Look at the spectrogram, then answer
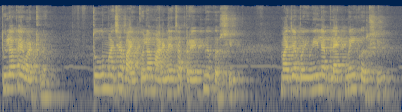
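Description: A woman's voice: on the high side, fairly even intonation, normal speed, far from the mic, lightly acted. A woman reading as a stern male police officer. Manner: firm, threatening. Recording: echoey room, faint noise.

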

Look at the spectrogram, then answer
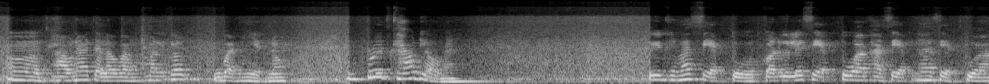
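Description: A middle-aged woman with an Isan accent chatting casually on a live stream, thanking viewers and mixing dialect words into her talk. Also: mid-range voice. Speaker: livestream seller. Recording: echoey room with background noise.

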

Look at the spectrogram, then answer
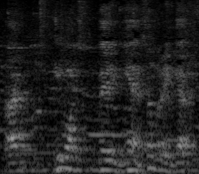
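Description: Chanting numbers in a quick, repetitive rhythm, a man with a slightly high voice runs a live auction, talking very fast over background music. He's in an echoing metal-walled storage corridor, recorded from a camera a few metres off.

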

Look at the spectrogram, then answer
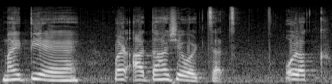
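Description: A woman's voice: medium pitch, fairly even intonation, slow pace, a little hiss or hum, close to an everyday voice. A woman reading as a cool, evasive young man. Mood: teasing. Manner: cool, matter-of-fact.

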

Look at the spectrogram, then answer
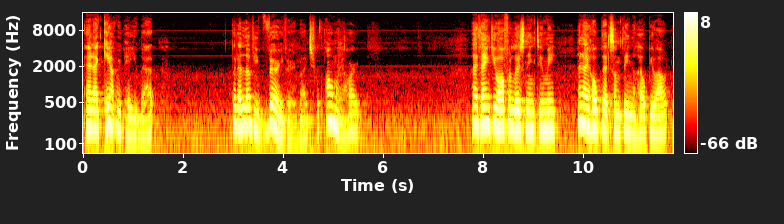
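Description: Mellow-voiced older woman giving testimony. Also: lowish voice, lively intonation. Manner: heartfelt, slow when emphatic. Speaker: church member giving testimony. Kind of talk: church testimony. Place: church.

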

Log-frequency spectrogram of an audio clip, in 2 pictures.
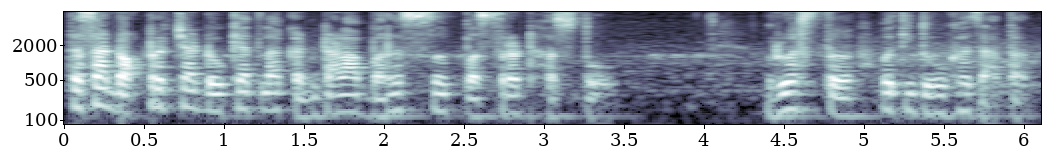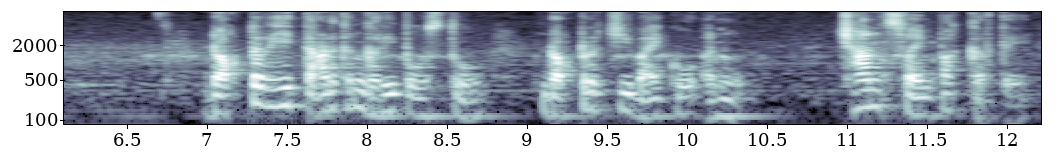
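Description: A man narrating a story in a calm, measured way. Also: mid-range voice.

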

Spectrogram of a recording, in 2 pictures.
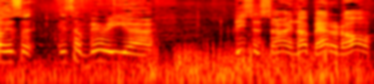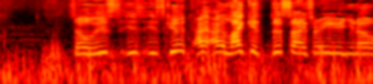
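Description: High-voiced man narrating from a windy canoe. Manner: chatty, repeats himself, points things out as he works. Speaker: fishing vlogger. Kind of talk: casual play-by-play narration. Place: canoe on an open lake, outdoors. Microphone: camera mounted on the canoe, a few feet away. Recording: windy outdoor lake noise. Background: wind and lapping water.

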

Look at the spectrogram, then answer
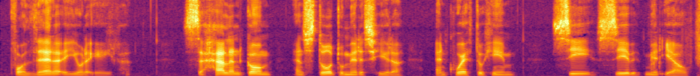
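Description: A middle-aged man reading the Gospel aloud in Old English pronunciation, in a measured, deliberate recitation. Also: fairly low pitch, fairly bright tone, clear, resonant tone, no echo. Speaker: reader. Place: small indoor room. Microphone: phone at arm's length.

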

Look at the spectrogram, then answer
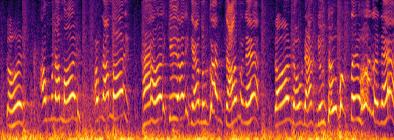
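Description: A woman's voice: extremely high pitch, lively intonation, racing. An actress playing a frantic older mother who wails and scolds her husband. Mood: panicked. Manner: wailing, scolding, melodramatic outbursts. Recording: loud background music score.

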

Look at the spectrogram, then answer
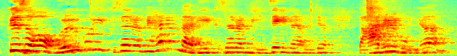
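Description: Brief: middle-aged woman lecturer, lively and laughing, higher voice, echoey hall. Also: fairly quick, slight background noise. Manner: animated storytelling, laughing often. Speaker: guest lecturer.

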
